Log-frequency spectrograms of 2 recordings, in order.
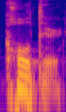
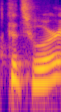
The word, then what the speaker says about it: Coulter: I was like, "Coulter," and we made a joke. We're talking about like how to pronounce it, how it always gets pronounced wrong,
